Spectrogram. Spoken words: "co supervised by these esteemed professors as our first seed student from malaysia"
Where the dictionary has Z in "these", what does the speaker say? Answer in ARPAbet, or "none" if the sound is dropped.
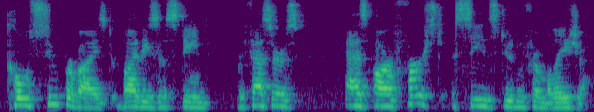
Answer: Z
